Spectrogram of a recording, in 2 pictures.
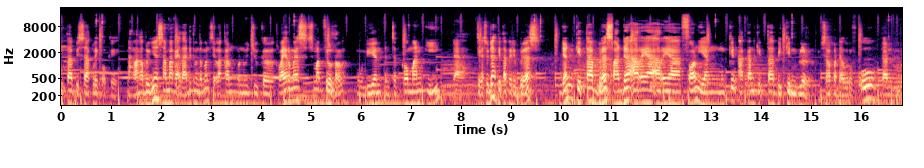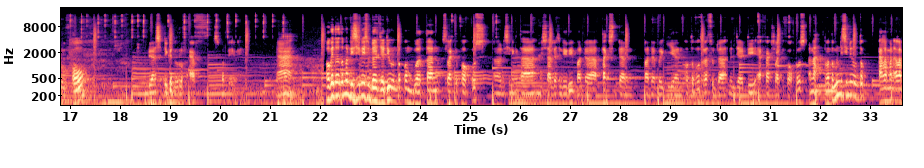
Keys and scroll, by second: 6.8 super+i.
